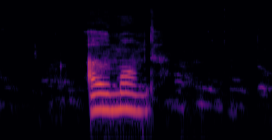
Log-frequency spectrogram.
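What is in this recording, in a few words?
"almond", Japanese, female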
